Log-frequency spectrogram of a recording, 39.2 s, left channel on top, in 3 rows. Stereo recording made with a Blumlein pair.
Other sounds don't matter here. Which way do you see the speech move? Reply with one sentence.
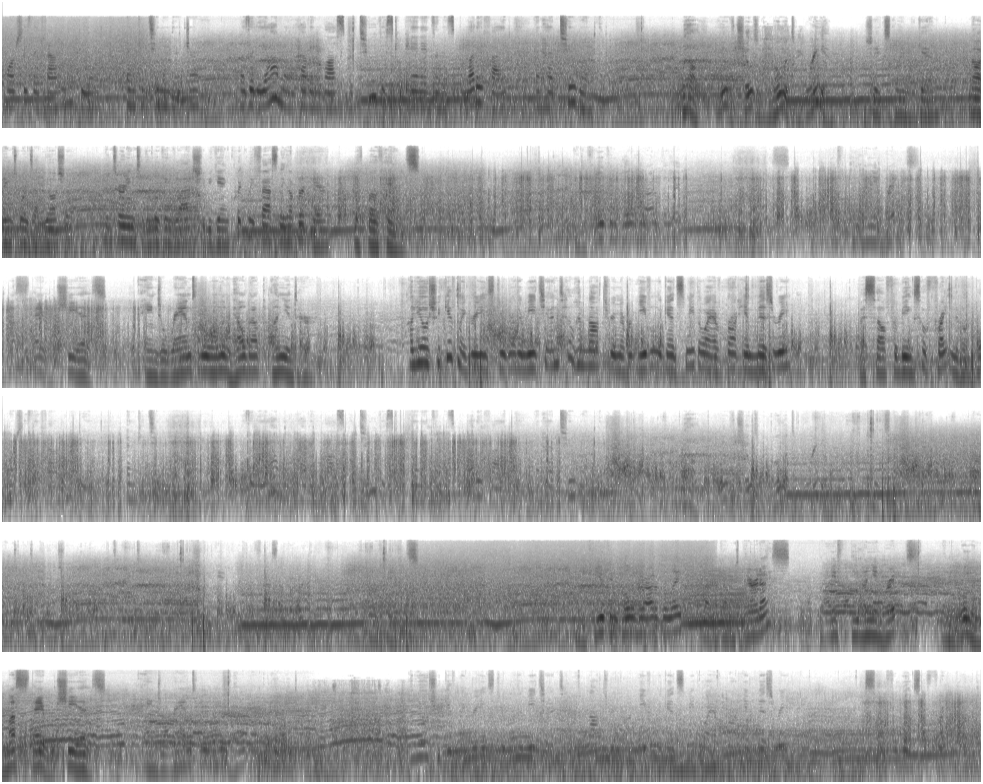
You can hear the speech go right and come back.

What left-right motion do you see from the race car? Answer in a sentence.
You can hear the race car travel towards the right.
